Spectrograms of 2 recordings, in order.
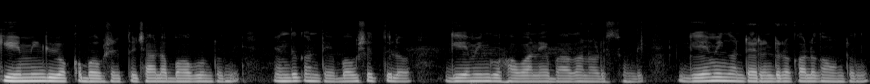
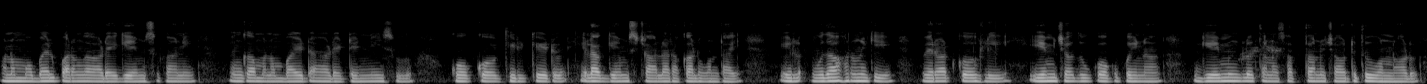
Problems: low volume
